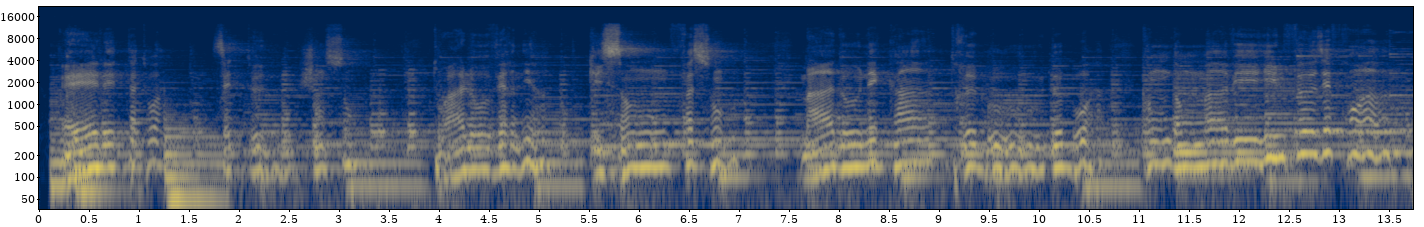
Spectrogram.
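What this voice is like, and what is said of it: Pied-noir French accent while singing. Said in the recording (French): “avec son accent pied noir”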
